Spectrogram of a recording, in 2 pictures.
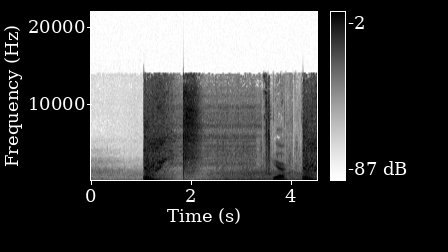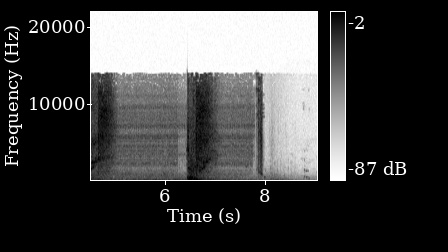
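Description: A grappling line shoots out with a sharp whoosh.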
